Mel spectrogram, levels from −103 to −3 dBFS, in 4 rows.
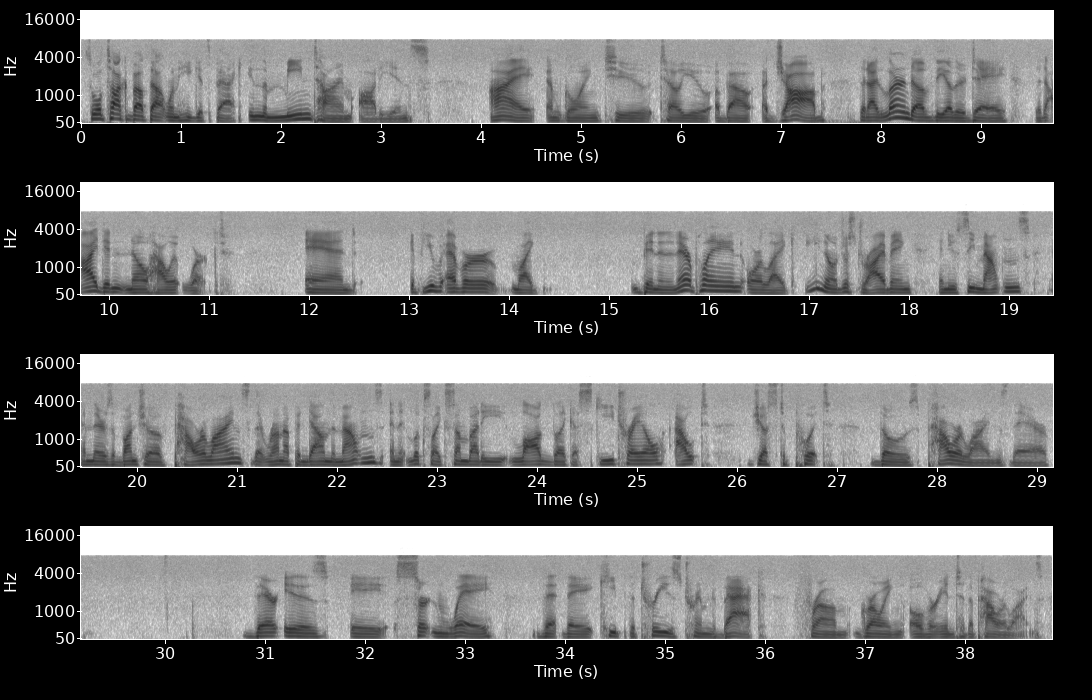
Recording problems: high frequencies cut off; noticeable; nothing above 7.5 kHz
hiss; noticeable; throughout; 20 dB below the speech

